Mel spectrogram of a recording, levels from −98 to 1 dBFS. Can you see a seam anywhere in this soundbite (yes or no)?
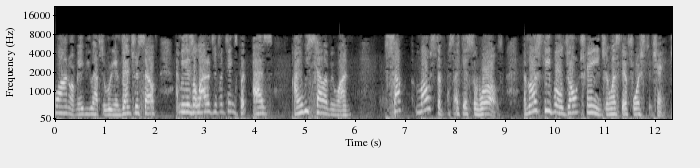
no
